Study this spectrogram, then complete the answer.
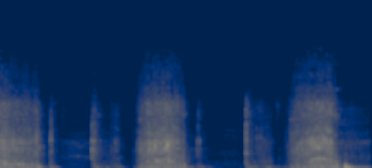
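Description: Three slow, rasping strokes of a file across chainsaw chain teeth, close and fairly quiet, with short pauses between each pass.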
